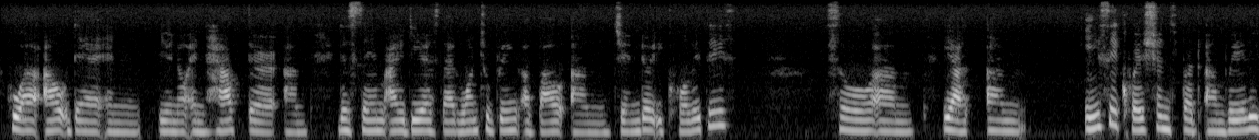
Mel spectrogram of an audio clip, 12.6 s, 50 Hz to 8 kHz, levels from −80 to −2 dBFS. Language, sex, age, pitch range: English, female, 20-39, 170-205 Hz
